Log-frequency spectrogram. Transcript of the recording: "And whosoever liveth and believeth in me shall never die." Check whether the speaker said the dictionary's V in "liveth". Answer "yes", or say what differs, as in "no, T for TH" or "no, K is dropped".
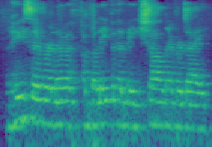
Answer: yes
